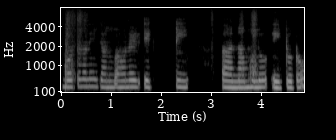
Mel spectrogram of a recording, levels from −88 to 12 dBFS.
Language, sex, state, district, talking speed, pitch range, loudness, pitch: Bengali, female, West Bengal, Kolkata, 100 wpm, 230-240 Hz, -38 LUFS, 235 Hz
